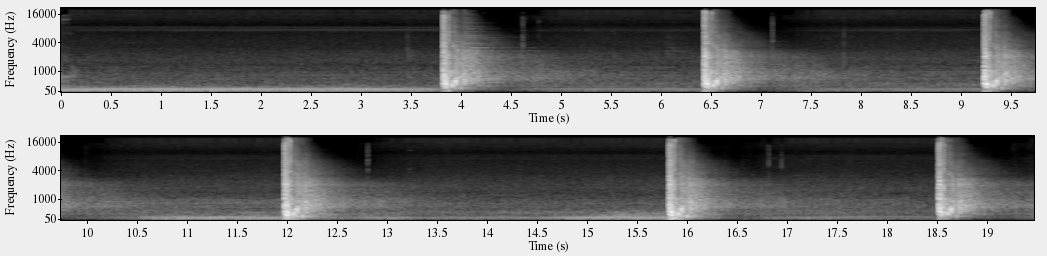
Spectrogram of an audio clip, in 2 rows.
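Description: A Springfield 4.5 pistol in .45 ACP fires six single shots, loud and sharp, spaced about three seconds apart. Each shot has a short ringing tail, and a low engine-like hum sits underneath between the shots.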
